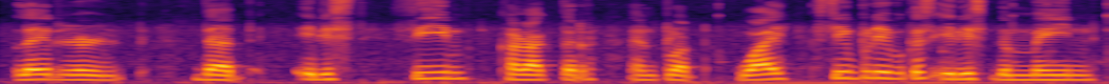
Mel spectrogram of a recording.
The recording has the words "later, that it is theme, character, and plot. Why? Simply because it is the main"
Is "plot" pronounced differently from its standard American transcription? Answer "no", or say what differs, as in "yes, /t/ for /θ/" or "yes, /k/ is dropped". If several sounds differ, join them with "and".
no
